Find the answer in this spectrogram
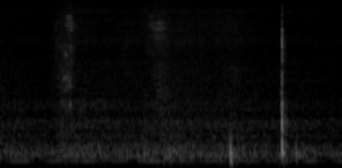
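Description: Faint scratchy strokes followed by two short, soft clicks near the end.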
